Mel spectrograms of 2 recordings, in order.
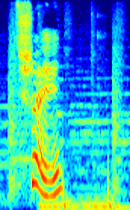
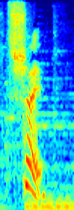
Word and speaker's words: trzy: 0 jeden jeden dwa trzy trzy uwaga jak to wymawiamy trzy chociaż widzimy literkę r z a r z czytając trzy trzy dalej cztery cztery kolejne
